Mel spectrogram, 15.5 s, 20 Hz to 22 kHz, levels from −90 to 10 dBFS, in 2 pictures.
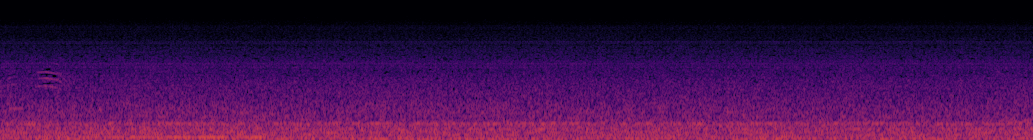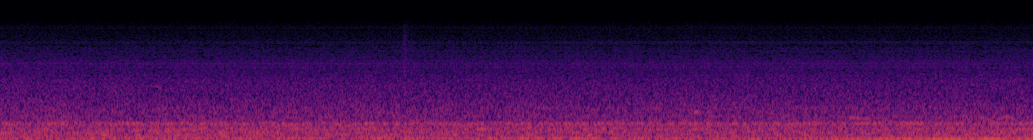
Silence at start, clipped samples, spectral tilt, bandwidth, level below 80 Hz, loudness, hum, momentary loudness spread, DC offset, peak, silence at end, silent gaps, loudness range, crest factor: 0 s; under 0.1%; -7 dB/octave; 16 kHz; -46 dBFS; -41 LUFS; none; 3 LU; under 0.1%; -26 dBFS; 0 s; none; 1 LU; 14 dB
